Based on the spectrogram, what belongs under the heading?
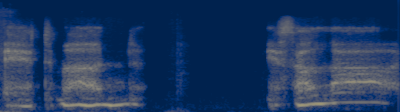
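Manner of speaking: breathy whisper, leaning in close; secret whisper. Acted. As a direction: whisper it so no spy hears. Secret news told to soldier.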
